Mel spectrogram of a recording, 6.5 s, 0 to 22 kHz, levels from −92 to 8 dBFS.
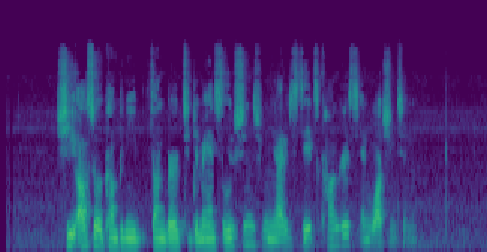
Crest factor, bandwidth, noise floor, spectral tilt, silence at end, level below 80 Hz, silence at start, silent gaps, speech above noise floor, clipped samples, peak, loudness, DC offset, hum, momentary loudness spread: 18 dB; 11 kHz; -64 dBFS; -5 dB/octave; 1 s; -76 dBFS; 0.75 s; none; 35 dB; under 0.1%; -12 dBFS; -29 LUFS; under 0.1%; none; 8 LU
